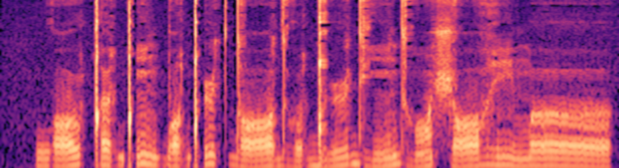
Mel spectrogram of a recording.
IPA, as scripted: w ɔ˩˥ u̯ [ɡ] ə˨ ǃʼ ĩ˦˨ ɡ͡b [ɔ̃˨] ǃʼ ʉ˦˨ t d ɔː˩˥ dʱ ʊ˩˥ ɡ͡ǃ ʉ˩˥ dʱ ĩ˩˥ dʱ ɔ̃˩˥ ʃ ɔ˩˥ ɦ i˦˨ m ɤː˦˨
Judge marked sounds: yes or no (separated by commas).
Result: no, no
